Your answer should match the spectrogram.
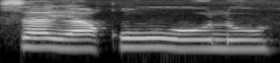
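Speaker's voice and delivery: very slow drawn-out Quranic recitation; recited at a crawl. Shown as a demonstration. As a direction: stretch each syllable as in tilawat. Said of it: "सीन को पढ़ेंगे तो सीटी की आवाज़ आनी चाहिए".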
